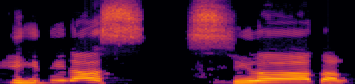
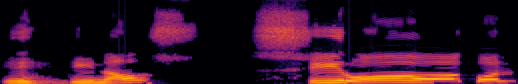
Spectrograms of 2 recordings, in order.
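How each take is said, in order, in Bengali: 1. 'siratal'-এর s হালকা, ঠোঁট গোল নয়। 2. 'siratal'-এর s ভারী, ঠোঁট গোল। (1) "তাহলে সিন হবে" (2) "সব সময় ঠোঁট গোল করতে হবে"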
